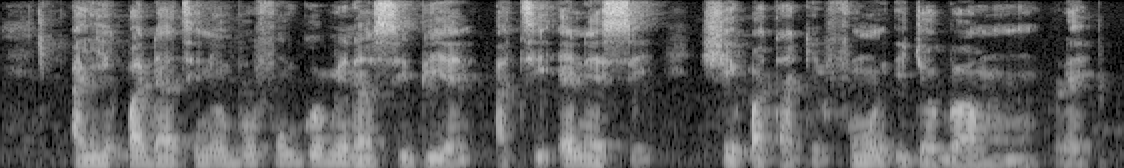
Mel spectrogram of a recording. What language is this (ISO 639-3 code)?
yor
